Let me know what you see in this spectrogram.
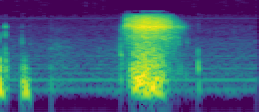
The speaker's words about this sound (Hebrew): מקסימום יש פה חתולה בחוץ, וואי, תקשיבו, יש פה חתולה חולת נפש. חולת נפש,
